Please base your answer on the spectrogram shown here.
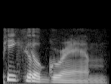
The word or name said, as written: picogram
